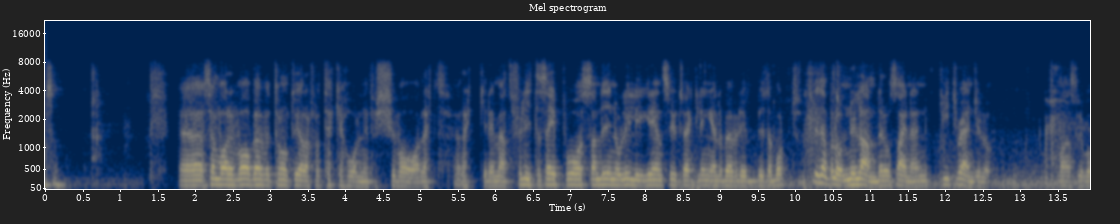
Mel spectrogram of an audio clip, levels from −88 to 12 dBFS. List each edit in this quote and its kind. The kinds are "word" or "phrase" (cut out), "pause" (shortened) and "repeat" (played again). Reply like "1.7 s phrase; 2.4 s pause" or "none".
none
